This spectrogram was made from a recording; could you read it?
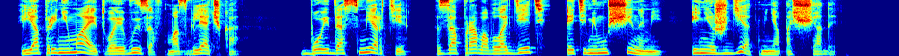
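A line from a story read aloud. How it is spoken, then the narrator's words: Enraged growl. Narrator (Russian): зарычала взбешенная Фаэлина, прорычала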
